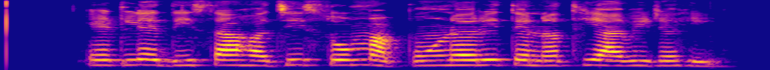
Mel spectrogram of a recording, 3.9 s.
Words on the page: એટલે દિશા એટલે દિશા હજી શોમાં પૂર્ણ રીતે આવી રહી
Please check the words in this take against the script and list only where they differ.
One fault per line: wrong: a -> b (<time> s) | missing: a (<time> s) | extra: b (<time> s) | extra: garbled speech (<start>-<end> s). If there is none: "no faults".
missing: એટલે દિશા (1.2 s)
extra: નથી (2.7 s)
